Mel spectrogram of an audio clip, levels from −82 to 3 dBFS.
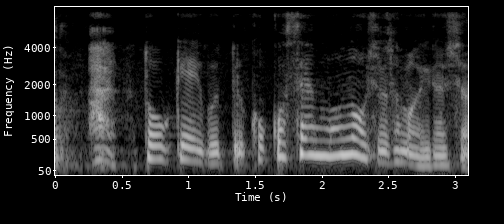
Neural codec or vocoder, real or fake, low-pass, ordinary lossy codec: vocoder, 22.05 kHz, 80 mel bands, WaveNeXt; fake; 7.2 kHz; none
